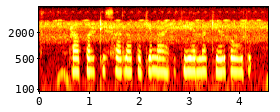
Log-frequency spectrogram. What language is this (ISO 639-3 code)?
kan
